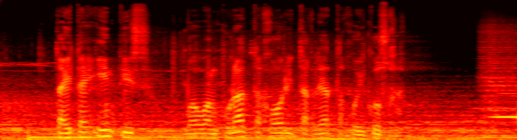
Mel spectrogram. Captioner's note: speaking Quechua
